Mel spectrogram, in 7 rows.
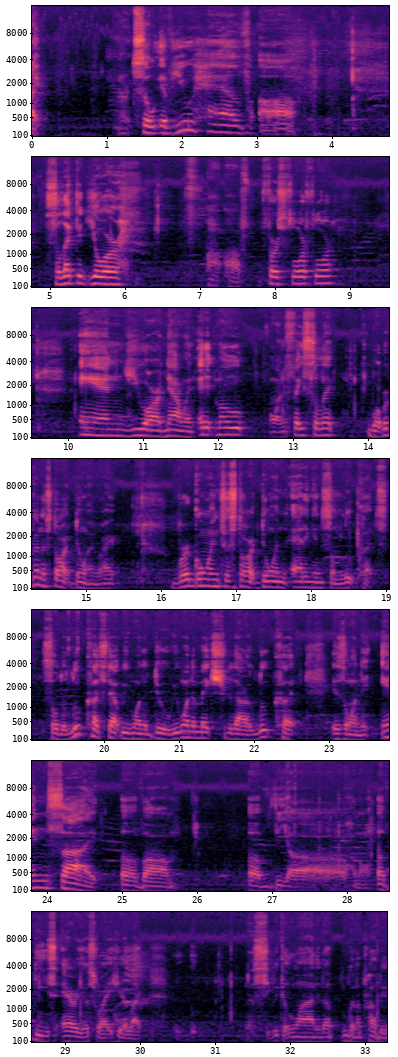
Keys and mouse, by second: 10.1 middle click, 12.9-15.6 middle drag, 18.4 ctrl+r, 27.9 shift+middle click, 28.6 middle click, 29.3-30.4 middle drag, 31.2 shift+middle click, 33.2-33.3 middle drag.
